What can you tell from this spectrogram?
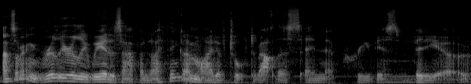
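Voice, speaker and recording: Music plays in the background as a man talks very fast in an Australian accent. His intonation is lively. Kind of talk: casual talk to camera. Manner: sleepy, late-night.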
